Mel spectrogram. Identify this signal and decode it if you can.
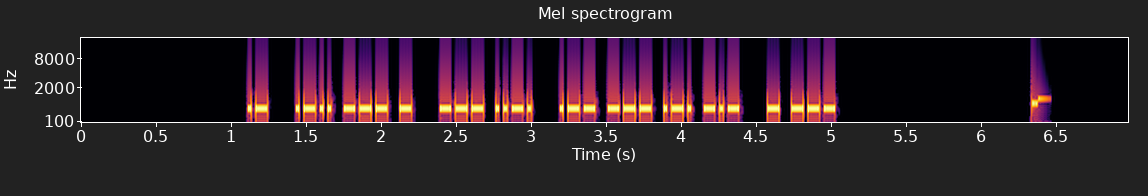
Morse code, heard as a keyed tone, about 44 wpm, 700 Hz. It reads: A LOT OF WORK TO
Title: Sets of 5 Words Encore2 45wpm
